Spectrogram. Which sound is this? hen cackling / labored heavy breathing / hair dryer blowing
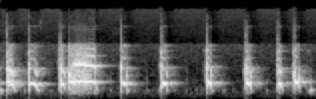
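hen cackling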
